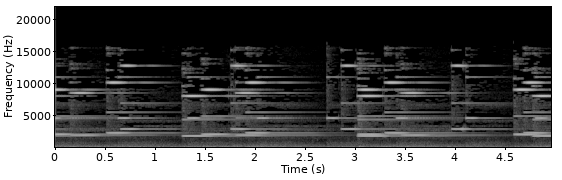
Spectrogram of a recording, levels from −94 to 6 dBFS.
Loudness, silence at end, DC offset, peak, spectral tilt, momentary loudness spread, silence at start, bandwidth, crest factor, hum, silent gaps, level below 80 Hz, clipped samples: -26 LUFS; 0 s; 0.1%; -14 dBFS; 2 dB/octave; 17 LU; 0 s; 16 kHz; 16 dB; none; none; -50 dBFS; under 0.1%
